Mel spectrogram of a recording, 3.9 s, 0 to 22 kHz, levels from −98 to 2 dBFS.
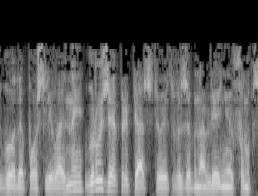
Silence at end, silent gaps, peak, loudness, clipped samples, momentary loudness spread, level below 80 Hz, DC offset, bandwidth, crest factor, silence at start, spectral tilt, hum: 0 s; none; -4 dBFS; -20 LUFS; under 0.1%; 3 LU; -54 dBFS; 0.1%; 8.8 kHz; 16 dB; 0 s; -4.5 dB/octave; none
